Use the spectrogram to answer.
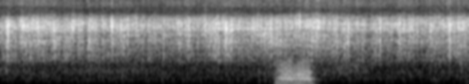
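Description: Food sizzling in a pan on a homemade wood-burning stove: a steady, even frying hiss throughout, with a brief low humming tone midway.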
